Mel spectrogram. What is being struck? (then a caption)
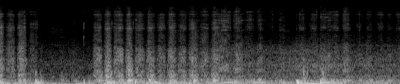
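Plastic back scratcher dragged over a foam microphone windscreen. An orange plastic back scratcher with a forked tip is dragged over the top of a black foam windscreen on a silver condenser microphone. The result is a continuous, low, muffled scratching and rubbing, with a slightly louder stroke near the three-second mark.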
